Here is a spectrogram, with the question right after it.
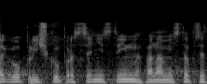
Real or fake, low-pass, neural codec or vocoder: real; 7.2 kHz; none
